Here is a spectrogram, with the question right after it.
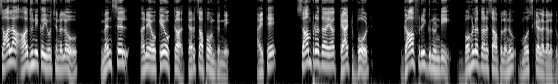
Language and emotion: Telugu, neutral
